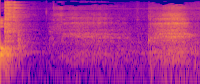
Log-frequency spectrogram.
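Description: A banana being peeled by hand: a short, soft tearing rustle of the peel coming away near the end.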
